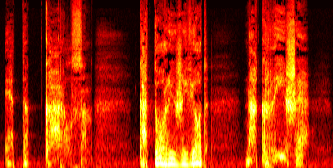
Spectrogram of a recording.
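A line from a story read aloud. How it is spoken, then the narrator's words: Whisper. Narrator (Russian): прошептала Гунила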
